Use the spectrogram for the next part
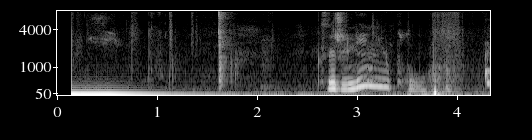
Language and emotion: Russian, sad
